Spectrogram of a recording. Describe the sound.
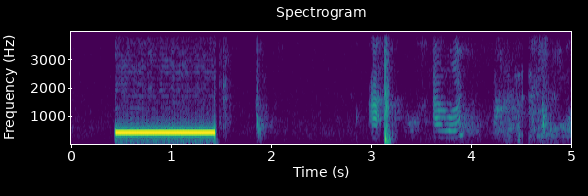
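A telephone tone sounds after a dropped phone call: one loud, steady, single-pitched beep lasting about a second. It stops abruptly, and brief, faint voice fragments follow.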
